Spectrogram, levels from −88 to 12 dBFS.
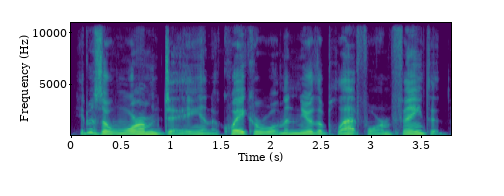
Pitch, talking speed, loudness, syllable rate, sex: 150 Hz, 205 wpm, -18 LUFS, 4.7 syllables/s, male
